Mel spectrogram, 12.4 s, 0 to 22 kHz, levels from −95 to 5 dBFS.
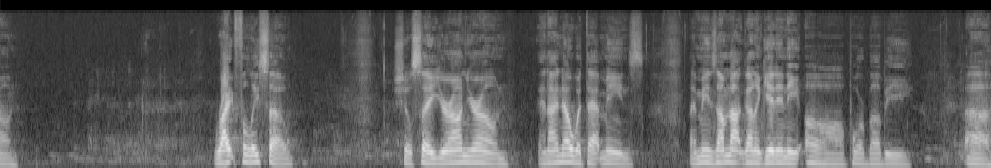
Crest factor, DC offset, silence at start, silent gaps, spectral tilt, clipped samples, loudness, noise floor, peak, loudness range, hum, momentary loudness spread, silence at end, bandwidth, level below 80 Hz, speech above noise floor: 18 dB; under 0.1%; 0 s; none; -5 dB/octave; under 0.1%; -16 LUFS; -50 dBFS; 0 dBFS; 3 LU; none; 23 LU; 0 s; 16 kHz; -60 dBFS; 34 dB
